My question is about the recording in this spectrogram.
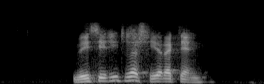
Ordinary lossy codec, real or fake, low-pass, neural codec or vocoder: MP3, 64 kbps; fake; 7.2 kHz; codec, 16 kHz, 0.5 kbps, X-Codec, HuBERT features, trained on general audio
